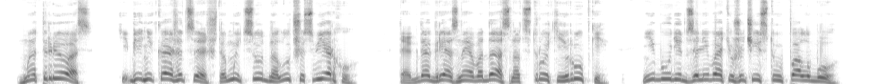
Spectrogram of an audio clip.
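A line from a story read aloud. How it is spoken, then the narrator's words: Squeaky voice from behind. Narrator (Russian): пропищал за моей спиной незнакомый голос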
